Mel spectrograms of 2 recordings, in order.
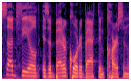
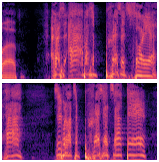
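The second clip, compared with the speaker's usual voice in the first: high-pitched demonic voice; 6 semitones higher than usual. Retelling how a performer talked between songs at a Christmas show, talking like a demon. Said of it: "he was talking like a demon".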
